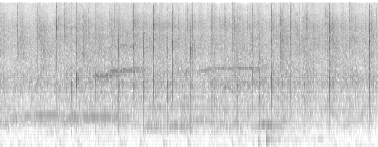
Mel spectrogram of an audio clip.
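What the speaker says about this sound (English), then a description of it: "huge round of applause for Rosenthal." Audience at a journalism conference's final panel applauding, a moderate steady patter of many hands with sharper individual claps standing out and faint murmuring mixed in.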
